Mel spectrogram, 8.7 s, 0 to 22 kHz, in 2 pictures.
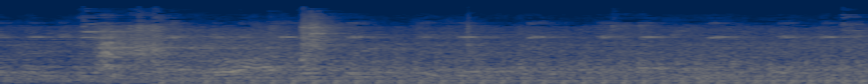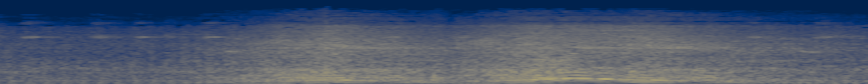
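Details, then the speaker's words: TVS Apache 200 4-valve after a new cam chain, chain tensioner and intake rocker were fitted, timing set and valves adjusted: a clean idle and two smooth rev-ups with no chain rattle or ticking; the engine sounds healthy. "instalamos cadenilla nueva acomodamos tiempo ajustamos damos Start quedó perfecta cómo lo viste"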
